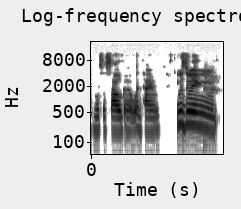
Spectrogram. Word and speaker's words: Mississauga: uh all the way from uh how you pronounce it Mississauga Mississauga Ontario Canada right okay all right got it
